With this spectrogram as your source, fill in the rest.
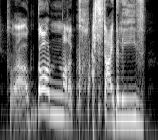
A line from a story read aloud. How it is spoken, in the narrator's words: The old king muttered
